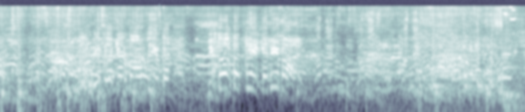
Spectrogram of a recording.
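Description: Men and women argue and shout close by.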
